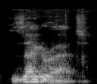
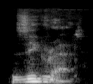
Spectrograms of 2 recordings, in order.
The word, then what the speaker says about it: Ziggurat: Zaggarat. I'm not pronouncing that. How do you pronounce it? Whatever that is, I have no idea. It's here it is. 1 second. Let me. Ziggurat is how it's pronounced.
